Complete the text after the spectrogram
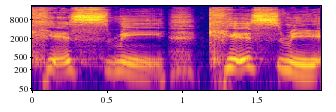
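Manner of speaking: strange, high, very slow, drawn-out creature voice. Retelling a show scene where the curse speaks: weird curse voice. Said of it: "in that weird curse voice that they use".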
